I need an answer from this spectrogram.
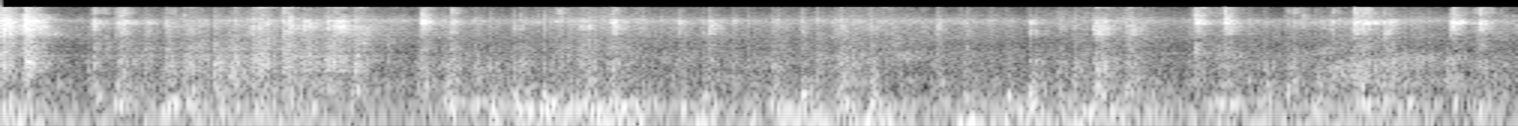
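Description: CN double-stack container freight train rolling past: a steady low rumble of the well cars with an irregular clatter of wheels on the rails.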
